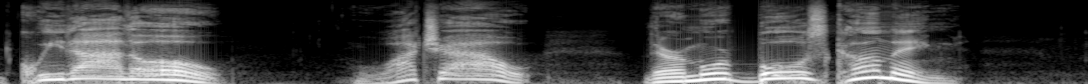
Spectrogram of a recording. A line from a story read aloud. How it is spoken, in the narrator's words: shouted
